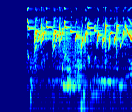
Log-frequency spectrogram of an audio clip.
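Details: European goldfinch singing a quick 'plak mine' phrase without errors: rapid high twitters, slurred whistles and a trill pour out continuously for about two seconds after a short silence.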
